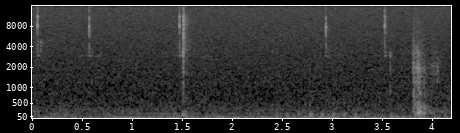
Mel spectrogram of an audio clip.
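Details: Brembo RCS 19 front brake master cylinder micro switch for a 2017 Suzuki GSX-R1000R: crisp, unevenly spaced clicks in a quiet room as the lever is worked, brake light switch clicking on and off normally.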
